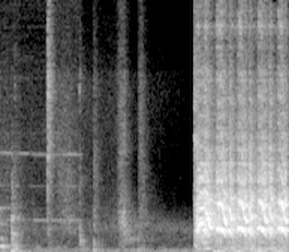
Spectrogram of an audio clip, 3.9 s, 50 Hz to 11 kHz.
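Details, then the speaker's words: Old sport touring motorcycle (no key or title, ex-towing company, battery borrowed from a 1100) started after revival: clicking and handling, then it fires instantly into a crisp, even idle pulse of about four beats a second; healthy start. "it sounds really good when it's running"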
